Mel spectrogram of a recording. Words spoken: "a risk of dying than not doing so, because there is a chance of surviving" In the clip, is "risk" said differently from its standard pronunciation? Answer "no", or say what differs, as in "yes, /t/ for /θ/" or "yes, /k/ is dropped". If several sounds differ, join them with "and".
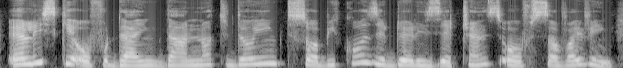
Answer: yes, /l/ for /ɹ/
